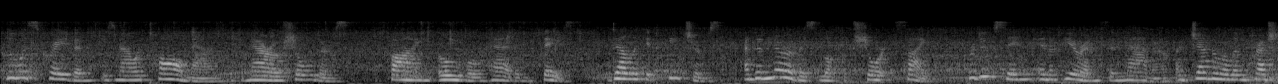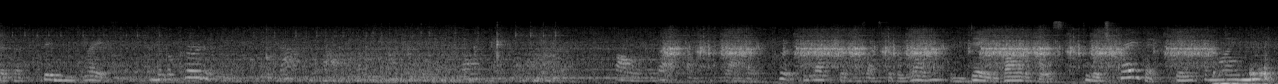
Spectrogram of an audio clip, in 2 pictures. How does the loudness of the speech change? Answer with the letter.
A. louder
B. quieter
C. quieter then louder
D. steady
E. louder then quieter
C.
